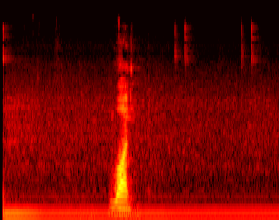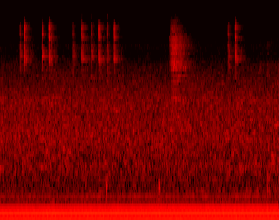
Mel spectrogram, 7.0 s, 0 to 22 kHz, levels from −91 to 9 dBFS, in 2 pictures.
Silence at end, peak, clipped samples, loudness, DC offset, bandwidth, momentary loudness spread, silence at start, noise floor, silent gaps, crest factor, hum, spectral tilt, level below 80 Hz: 5.25 s; -4 dBFS; under 0.1%; -24 LUFS; under 0.1%; 16 kHz; 28 LU; 0.05 s; -50 dBFS; none; 28 dB; 50 Hz at -50 dBFS; -4.5 dB/octave; -52 dBFS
